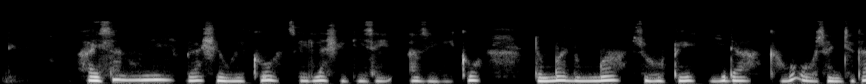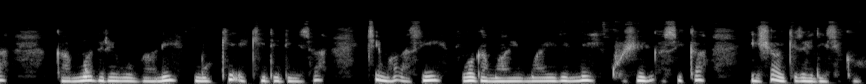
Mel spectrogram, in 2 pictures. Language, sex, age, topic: Gamo, female, 18-24, government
